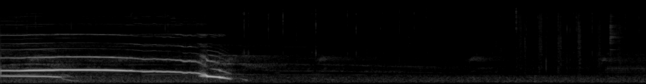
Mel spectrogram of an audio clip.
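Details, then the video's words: Nikai, a captive-born male gray wolf at a wolf conservation centre in South Salem, New York, gives a long, steady howl in the snow that slides downward at the end, then fades to quiet. "Beautiful Wolf Howls in the Snow"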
